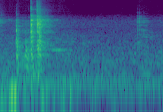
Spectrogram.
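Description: Plastic Lego plates clicking against each other and the table as they are set down: a few quick clicks in the first half second.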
